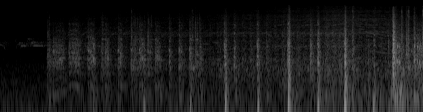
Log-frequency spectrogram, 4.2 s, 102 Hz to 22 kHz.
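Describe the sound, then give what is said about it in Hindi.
The engine of an old 1985-model E-Class car cranks and starts after a brief quiet moment, with rapid, rhythmic cranking pulses growing louder and ending in sharp bursts as it catches. “Try करते रहो, जरूर स्टार्ट होगी। ई क्लास है। सर ई क्लास तो ठीक है, लेकिन 85 मॉडल है ना, थोड़ी पुरानी।”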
